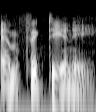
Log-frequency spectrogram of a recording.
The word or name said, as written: amphictyony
